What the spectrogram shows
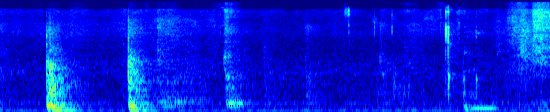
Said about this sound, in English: Can you shut this door, please?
